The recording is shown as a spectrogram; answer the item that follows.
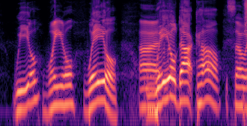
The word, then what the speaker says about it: Will: It was I know somebody's a redneck if they say my name with 2 syllables. Wheel?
